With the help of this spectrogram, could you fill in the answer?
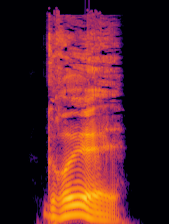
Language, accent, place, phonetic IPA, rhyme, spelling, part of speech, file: German, Germany, Berlin, [ɡʁøːl], -øːl, gröl, verb, De-gröl.ogg
- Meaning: 1. singular imperative of grölen 2. first-person singular present of grölen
